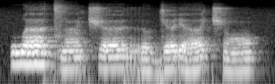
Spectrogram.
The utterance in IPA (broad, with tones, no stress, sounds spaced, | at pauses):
w ɐː˦ d͡z ɐ̃˧ t͡ʃ œː˧ r ʊ˨ ɡʲ œ˧ ɾʲ ɐː˨˦ t͡ʃ ɔ̃˧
